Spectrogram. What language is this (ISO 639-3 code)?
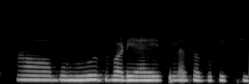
ori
